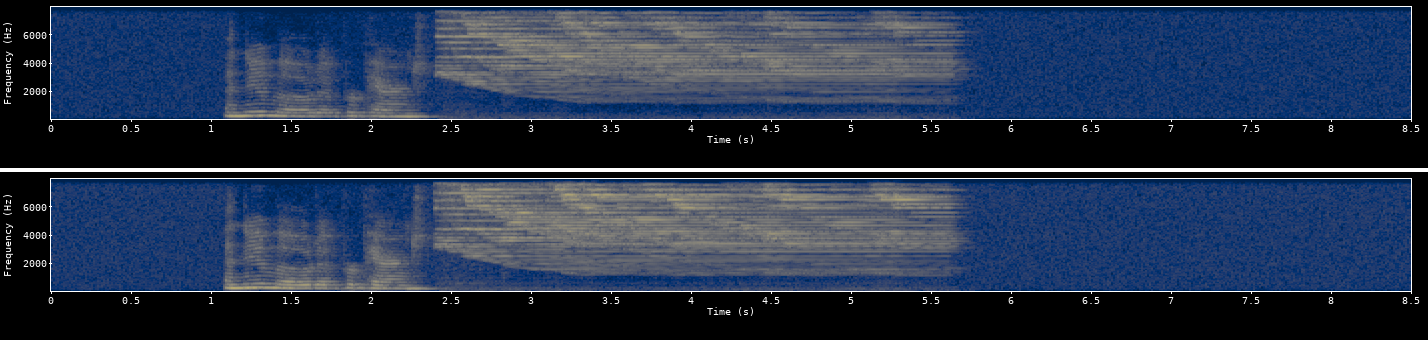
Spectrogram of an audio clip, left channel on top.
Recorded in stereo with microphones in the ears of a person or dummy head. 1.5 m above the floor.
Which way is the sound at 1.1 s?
65° right (ahead or behind).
